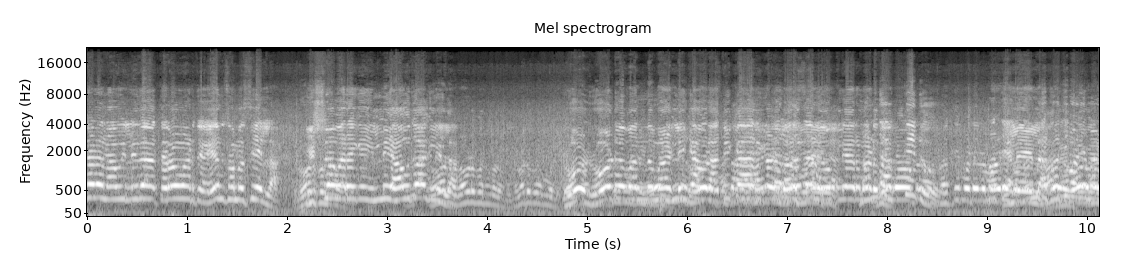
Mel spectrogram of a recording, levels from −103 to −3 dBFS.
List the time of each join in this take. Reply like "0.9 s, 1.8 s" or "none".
none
